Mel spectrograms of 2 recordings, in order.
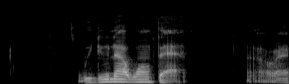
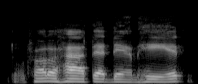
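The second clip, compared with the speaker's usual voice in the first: ordinary delivery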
